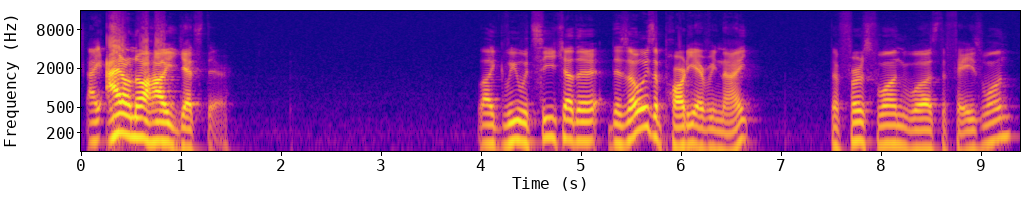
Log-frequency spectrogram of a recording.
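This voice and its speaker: A young man on a podcast telling a story in a relaxed, rambling way, full of fillers. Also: mid-range voice, normal speed, long pauses. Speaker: podcast co-host. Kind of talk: casual storytelling.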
